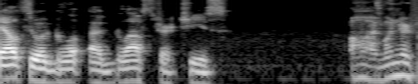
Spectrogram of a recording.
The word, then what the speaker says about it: Gloucester: regular gouda or whatever but he has a gloucester there and i didn't i don't know if i can find is that how you say it gloucester yeah gloucester glooster yeah glooster i don't know if i can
